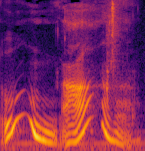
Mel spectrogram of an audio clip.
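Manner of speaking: a put-on cartoon moan, high then falling; mock cartoon noises. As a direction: imitate cartoon characters' moaning sounds. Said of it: "making these fucking sounds and going".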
